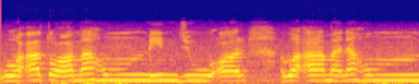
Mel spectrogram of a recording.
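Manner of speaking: مِن with a held nasal ghunnah, slowed; ghunnah demo. Shown as a demonstration. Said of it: "یہاں پر ہم نے غنہ کیا تھا". (مِن میں غنہ)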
